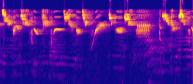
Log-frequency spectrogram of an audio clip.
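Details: A black-throated canary sings a short, fast, unbroken run of high, sweet chirps, slurred whistles and buzzy trills, in 'garuda' and rolling song styles, changing phrases every fraction of a second.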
